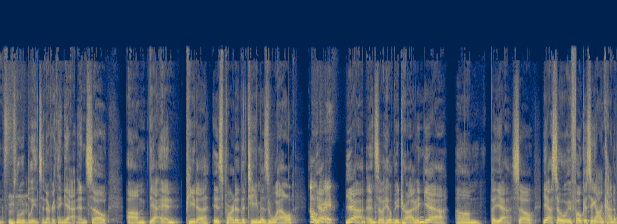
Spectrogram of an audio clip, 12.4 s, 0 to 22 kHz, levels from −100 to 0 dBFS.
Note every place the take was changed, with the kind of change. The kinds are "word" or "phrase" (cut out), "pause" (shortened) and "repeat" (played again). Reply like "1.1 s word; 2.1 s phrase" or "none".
10.8 s pause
